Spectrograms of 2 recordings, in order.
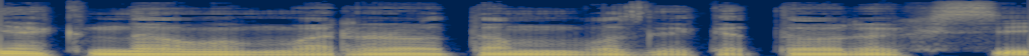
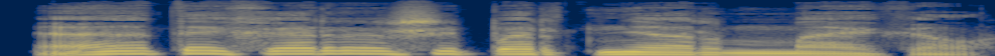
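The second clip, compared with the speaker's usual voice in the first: high, slow, pleased elf voice; Aiven; 9 semitones higher, slower than usual. A narrator's reading. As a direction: pat him on the back warmly. Elf praises partner.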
